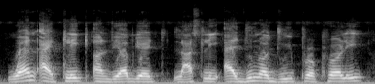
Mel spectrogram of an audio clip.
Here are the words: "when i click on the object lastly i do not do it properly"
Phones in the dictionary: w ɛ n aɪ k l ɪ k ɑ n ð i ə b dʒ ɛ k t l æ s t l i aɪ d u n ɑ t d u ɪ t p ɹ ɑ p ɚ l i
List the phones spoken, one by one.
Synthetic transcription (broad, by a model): w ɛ n aɪ k l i k ɑ n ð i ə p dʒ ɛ t l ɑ s t l i aɪ d u n ɑ t d u ɪ t p ɹ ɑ p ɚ l i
